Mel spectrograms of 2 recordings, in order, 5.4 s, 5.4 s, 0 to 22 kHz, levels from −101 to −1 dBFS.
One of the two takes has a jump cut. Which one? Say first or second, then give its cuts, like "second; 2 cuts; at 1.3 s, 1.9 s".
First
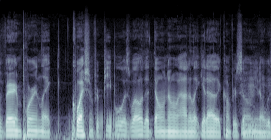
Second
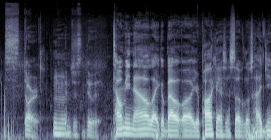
second; 1 cut; at 2.2 s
